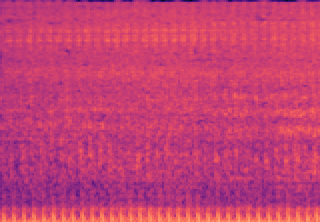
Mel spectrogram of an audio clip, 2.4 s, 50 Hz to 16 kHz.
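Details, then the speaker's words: Raider 150 single-cylinder motorcycle engine after refresh; even regular thump about fourteen beats a second with no clatter, owner says the noise is gone, carb still to be tuned: normal idle. "Pag walang sirang ilalim mo, so yan na mga paps, yung tunog ng makina ni Paps."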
